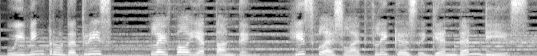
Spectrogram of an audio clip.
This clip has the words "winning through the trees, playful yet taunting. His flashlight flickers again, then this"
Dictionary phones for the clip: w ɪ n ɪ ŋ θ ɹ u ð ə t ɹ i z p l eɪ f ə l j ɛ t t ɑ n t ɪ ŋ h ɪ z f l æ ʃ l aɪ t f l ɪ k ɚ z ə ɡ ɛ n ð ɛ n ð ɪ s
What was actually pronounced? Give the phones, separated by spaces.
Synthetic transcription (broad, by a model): w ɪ n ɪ ŋ t ɹ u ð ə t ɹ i s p l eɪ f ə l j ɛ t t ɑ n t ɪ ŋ h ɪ s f l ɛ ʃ l aɪ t f l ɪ k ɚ s ə ɡ ɛ n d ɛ n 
